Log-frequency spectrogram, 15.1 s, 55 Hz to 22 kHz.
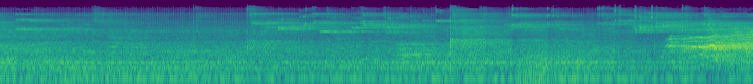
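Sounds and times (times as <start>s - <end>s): steady low hum: 0.0s - 15.0s
shoes squeaking on court floor: 0.1s - 2.2s, 5.0s - 13.4s
racket hitting shuttlecock: 4.9s - 5.6s, 9.0s - 10.0s.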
